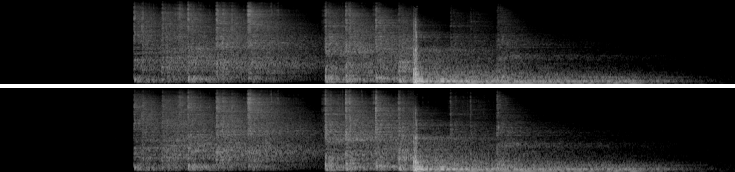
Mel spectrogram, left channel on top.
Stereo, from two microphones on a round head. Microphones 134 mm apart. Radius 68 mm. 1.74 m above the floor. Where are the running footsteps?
25° left (ahead or behind), 2 m; by 5.1 s 40° right (ahead or behind), 2 m.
